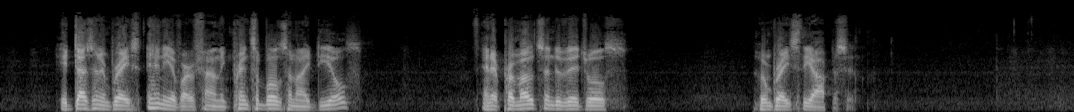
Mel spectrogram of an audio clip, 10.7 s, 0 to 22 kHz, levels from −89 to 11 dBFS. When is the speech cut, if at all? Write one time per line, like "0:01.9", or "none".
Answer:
none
